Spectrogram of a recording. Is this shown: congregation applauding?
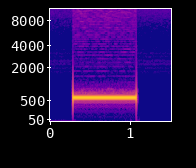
no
